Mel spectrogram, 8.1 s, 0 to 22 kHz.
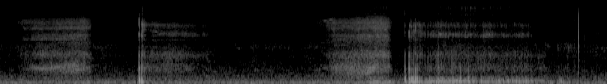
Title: Beagle snoring pt 2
